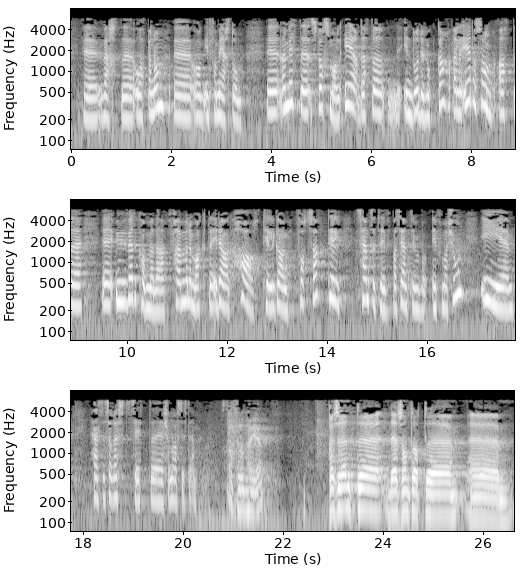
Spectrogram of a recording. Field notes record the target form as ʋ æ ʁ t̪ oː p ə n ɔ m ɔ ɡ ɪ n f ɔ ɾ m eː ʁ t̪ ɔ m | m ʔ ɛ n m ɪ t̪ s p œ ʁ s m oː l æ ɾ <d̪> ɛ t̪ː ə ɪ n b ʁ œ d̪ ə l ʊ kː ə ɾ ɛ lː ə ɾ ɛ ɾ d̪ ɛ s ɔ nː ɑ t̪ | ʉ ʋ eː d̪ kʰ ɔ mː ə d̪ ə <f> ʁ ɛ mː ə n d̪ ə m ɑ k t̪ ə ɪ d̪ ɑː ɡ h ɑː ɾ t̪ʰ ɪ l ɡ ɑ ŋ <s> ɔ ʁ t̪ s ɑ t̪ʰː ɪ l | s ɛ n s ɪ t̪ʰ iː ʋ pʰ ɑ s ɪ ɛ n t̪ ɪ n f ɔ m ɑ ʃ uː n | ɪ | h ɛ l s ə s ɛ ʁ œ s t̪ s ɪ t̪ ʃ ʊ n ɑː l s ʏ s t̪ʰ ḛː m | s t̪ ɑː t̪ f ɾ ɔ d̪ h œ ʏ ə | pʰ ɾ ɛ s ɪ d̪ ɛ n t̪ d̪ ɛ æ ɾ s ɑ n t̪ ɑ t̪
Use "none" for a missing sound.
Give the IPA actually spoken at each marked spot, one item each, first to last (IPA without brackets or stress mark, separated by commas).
d̪, f, f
